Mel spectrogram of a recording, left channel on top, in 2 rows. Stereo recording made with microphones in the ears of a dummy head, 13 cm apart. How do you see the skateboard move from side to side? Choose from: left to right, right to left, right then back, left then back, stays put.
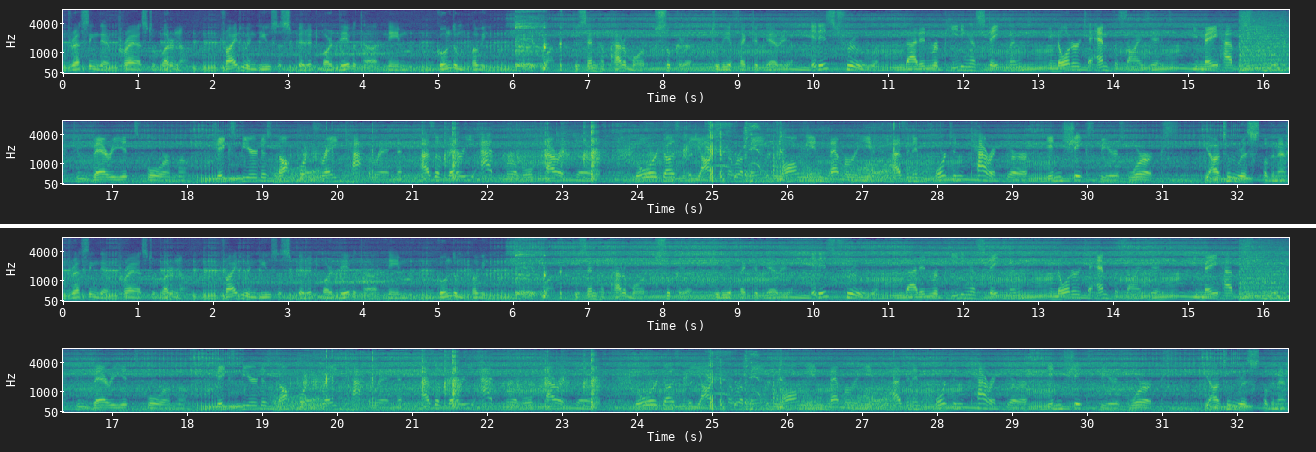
right to left.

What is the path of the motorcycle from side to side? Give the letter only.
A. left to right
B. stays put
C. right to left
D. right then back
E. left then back
B.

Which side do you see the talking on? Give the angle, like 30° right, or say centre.
20° left.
